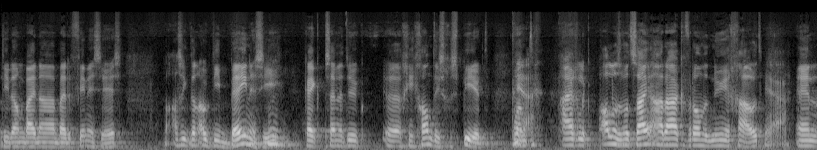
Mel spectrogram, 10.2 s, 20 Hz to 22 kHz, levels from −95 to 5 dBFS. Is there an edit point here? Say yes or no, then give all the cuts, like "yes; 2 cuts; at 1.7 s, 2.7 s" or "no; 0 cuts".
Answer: yes; 2 cuts; at 4.1 s, 6.4 s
